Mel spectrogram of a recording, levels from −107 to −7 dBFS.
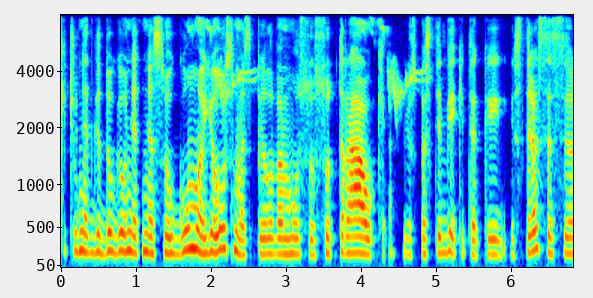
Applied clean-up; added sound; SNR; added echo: neural mask model RNNoise.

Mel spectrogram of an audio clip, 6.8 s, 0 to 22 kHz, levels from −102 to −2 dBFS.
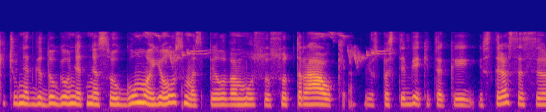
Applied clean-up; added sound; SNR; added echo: none; Bird; 20 dB; none.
